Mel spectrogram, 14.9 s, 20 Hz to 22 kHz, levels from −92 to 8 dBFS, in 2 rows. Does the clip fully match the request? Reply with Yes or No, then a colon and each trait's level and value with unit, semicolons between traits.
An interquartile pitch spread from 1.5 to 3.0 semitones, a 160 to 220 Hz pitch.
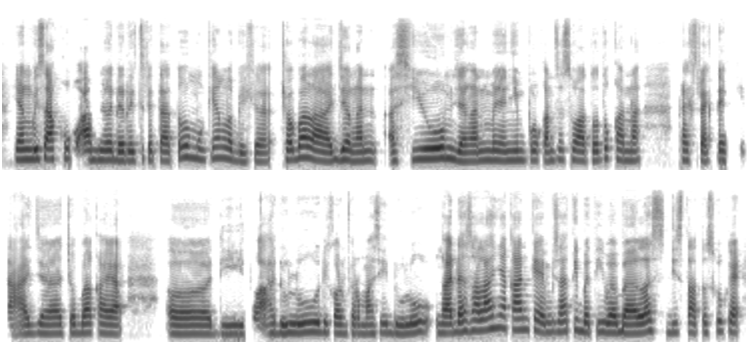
Yes: narrow, 2.5 semitones; medium, 185 Hz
